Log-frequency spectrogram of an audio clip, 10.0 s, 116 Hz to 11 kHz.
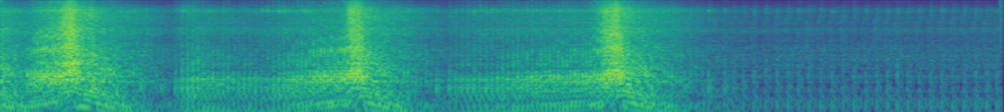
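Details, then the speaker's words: KP Mini 150 single-cylinder bike with Nibbi carburetor and new muffler, baffle removed, not yet fully warm: loud open bark through three throttle blips, then a choppy idle; too loud for the owner's taste, but engine sounds healthy. "Okay, that's what it sounds like without the baffle in it. It's a little bit too loud for my taste. It does sound really good, but it's a little bit noisy."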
